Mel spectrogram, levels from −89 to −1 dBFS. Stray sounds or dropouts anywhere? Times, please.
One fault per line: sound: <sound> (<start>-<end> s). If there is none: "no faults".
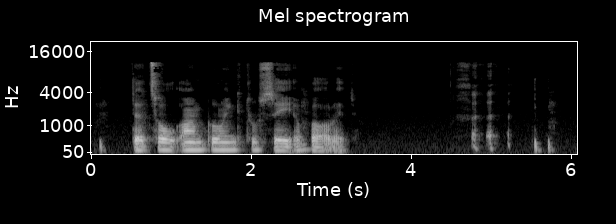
sound: laugh (4.5-5.3 s)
